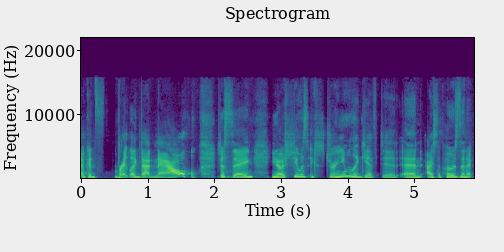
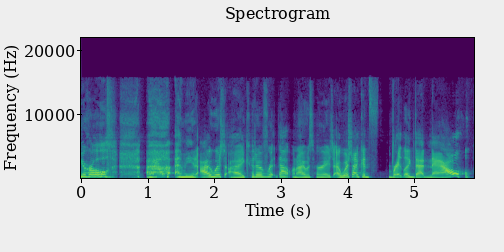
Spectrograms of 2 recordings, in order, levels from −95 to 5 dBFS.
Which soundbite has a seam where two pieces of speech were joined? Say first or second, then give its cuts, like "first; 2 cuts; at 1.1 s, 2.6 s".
second; 1 cut; at 2.9 s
